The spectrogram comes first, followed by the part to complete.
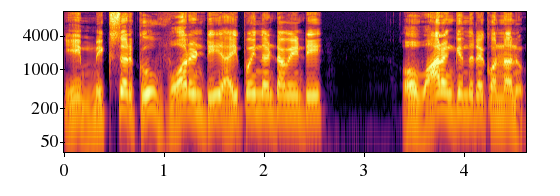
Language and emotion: Telugu, angry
